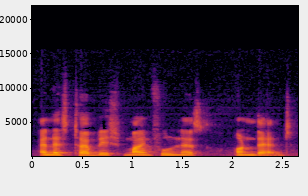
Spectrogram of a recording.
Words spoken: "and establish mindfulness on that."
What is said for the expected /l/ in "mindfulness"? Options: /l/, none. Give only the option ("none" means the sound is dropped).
/l/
